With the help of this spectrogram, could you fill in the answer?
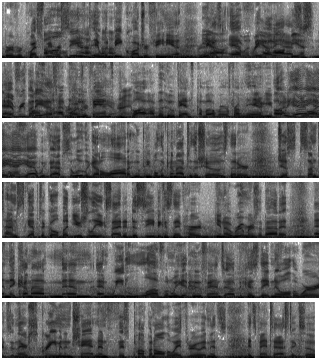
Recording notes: This is a special interview at Slim's San Francisco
